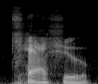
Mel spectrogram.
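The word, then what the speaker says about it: Kashou: his name is cashew yes his name is pronounced as the common nut although it's a simple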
